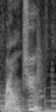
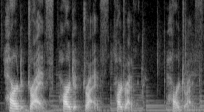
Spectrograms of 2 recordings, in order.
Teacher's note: For instance, we know that the word round is pronounced round, and the word two is pronounced two. However, when the words are used together as in round two, we often drop the final d so that phonetically it reads round two. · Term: elision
